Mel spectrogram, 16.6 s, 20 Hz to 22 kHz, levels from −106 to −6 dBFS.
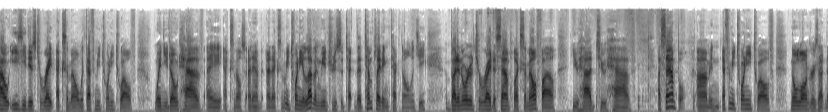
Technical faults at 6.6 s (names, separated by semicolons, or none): none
